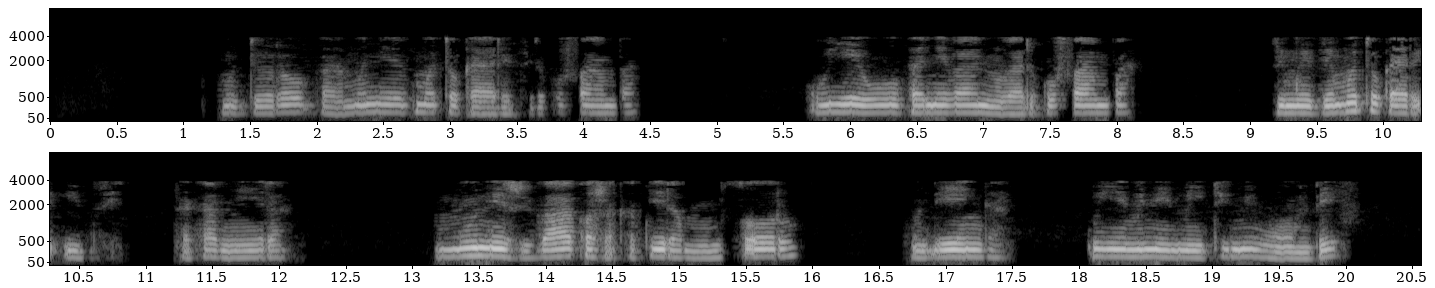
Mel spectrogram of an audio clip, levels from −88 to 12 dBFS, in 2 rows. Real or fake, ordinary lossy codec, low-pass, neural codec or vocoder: fake; AAC, 16 kbps; 7.2 kHz; vocoder, 44.1 kHz, 128 mel bands every 256 samples, BigVGAN v2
